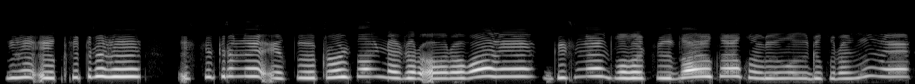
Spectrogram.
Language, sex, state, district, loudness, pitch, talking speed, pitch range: Hindi, female, Madhya Pradesh, Bhopal, -15 LUFS, 320 Hz, 150 wpm, 285-360 Hz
